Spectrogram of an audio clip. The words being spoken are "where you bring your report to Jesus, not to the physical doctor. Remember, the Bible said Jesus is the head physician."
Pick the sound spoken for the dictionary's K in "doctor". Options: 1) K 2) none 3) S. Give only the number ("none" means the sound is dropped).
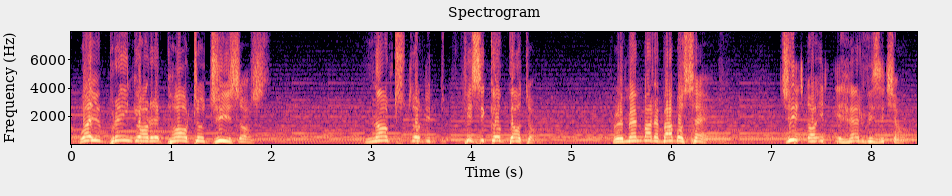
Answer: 2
